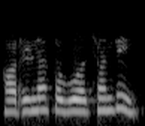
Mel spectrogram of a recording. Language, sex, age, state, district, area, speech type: Odia, female, 45-60, Odisha, Kandhamal, rural, conversation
